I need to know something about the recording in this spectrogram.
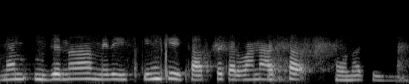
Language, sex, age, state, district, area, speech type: Hindi, female, 30-45, Rajasthan, Jodhpur, urban, conversation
